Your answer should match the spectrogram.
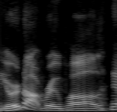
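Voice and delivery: high, loud, drawn-out put-down; slow, hammed-up indignant retort; mock annoyance. Contestant snubbing a judging friend, mock annoyed.

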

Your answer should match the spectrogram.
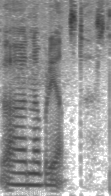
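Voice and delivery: soft unvoiced aside; whispered aside. Real, not acted. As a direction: breathe it out under the breath. Trailing aside.

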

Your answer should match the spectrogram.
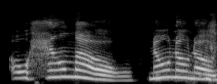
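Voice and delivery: mock-indignant refusal to the ticket guy; flat refusal. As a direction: shut the offer down with sass. Refusing two hundred dollars fee.

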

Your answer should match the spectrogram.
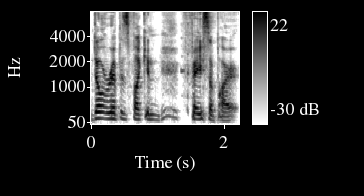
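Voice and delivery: ordinary talk

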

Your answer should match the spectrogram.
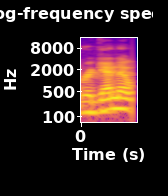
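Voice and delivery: Regenda with the G of get; hard G in Regenda. Shown as a demonstration. Co-host hunting for a new rhyme, hard G in Regenda. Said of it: "[name]'s saying hard G".

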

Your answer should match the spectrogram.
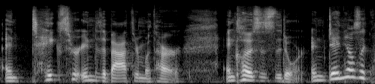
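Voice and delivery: usual speaking voice

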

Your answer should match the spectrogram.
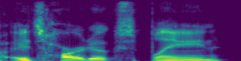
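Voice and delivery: ordinary delivery

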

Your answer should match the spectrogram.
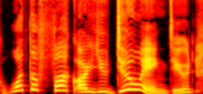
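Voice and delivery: high, slow disbelief; outraged. Retold or imitated. Voicing what she should have said, high and slow. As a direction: drag out the outrage, then drop.

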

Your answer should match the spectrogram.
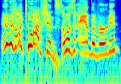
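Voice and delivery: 1 indignant protest. Real, not acted. Playful insistence in argument.

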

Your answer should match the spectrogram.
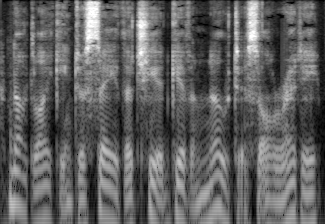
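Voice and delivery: ordinary delivery

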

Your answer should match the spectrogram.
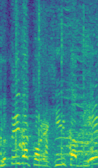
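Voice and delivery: high, loud playful correction; ribbing the guest for her slip; loud teasing. Real, not acted. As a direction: call her out with a laugh. Teasing correction amid laughter.

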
